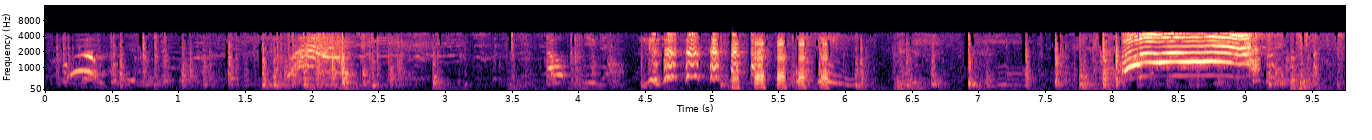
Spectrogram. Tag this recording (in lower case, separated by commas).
screaming, speech, people screaming, kid speaking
